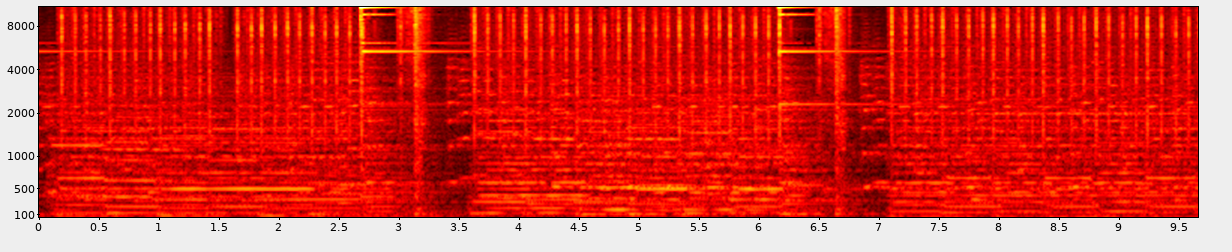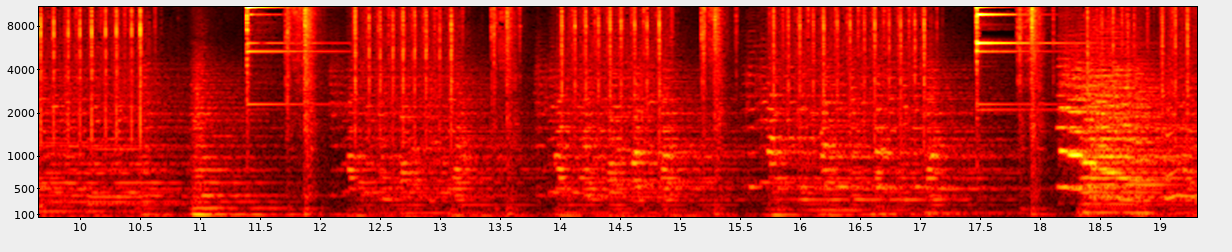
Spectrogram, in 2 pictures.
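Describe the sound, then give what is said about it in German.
A lively orchestral piece with the keys of an old typewriter clacking rhythmically throughout, punctuated every few seconds by the bright ding of a carriage-return bell and the slide of the carriage. “Eine alte Schreibmaschine soll man halt nicht wegschmeißen. Da kann man doch super Musik drauf machen.”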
